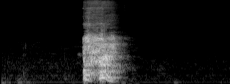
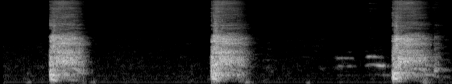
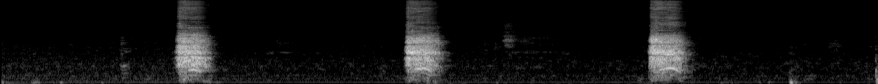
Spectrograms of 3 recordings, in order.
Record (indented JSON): {
  "cough_length": "2.3 s",
  "cough_amplitude": 29732,
  "cough_signal_mean_std_ratio": 0.33,
  "three_cough_length": "4.5 s",
  "three_cough_amplitude": 32334,
  "three_cough_signal_mean_std_ratio": 0.4,
  "exhalation_length": "8.8 s",
  "exhalation_amplitude": 32767,
  "exhalation_signal_mean_std_ratio": 0.28,
  "survey_phase": "beta (2021-08-13 to 2022-03-07)",
  "age": "18-44",
  "gender": "Male",
  "wearing_mask": "No",
  "symptom_none": true,
  "smoker_status": "Never smoked",
  "respiratory_condition_asthma": false,
  "respiratory_condition_other": false,
  "recruitment_source": "REACT",
  "submission_delay": "1 day",
  "covid_test_result": "Negative",
  "covid_test_method": "RT-qPCR"
}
